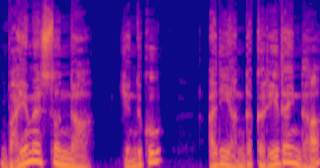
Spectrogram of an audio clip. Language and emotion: Telugu, fearful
